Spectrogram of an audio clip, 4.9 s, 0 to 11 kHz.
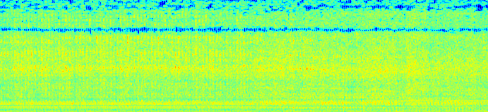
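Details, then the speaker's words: Backup generator during a storm power outage, holding 59–60 Hz, briefly pulled down when the air conditioner kicks in then recovering: steady speed but a loose, uneven low rumble under the exhaust note, not exhaust-type; source unclear. "it's not really surging um except when the air conditioner kicks in it it pulls it down and it comes right back up but it's it's got a rumbling sound not exhaust type but it's uh it's hard to explain you might be able to hear it"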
